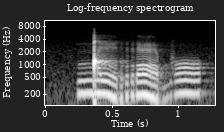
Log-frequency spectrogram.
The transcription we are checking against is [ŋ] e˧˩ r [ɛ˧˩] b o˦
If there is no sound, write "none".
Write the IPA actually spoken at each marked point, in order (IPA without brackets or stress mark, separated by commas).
ŋ͡ǃ, ɛ˧˩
